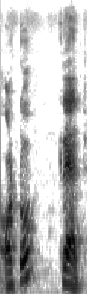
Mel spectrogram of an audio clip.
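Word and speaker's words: autocrat: প্রথমে এখানে চলে আসি দেখো অটোক্র্যাট অটোক্র্যাট অটোক্র্যাট প্রনান্সিয়েশন এটা হবে অটোক্ট কোথা অর্থ কোথা থেকে আসছে?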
